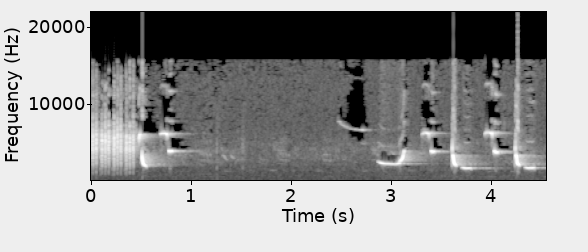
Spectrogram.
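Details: Nightingale song in forest: after a noisy loud opening and near silence, sweet upslurred whistles and paired notes repeated in a slow, deliberate sequence with faint low background noise.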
